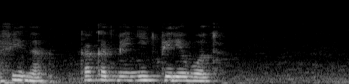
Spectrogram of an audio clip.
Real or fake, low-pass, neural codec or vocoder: real; 7.2 kHz; none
